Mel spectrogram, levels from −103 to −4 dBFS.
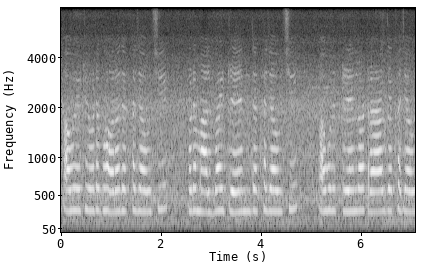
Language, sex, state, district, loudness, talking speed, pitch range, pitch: Odia, female, Odisha, Malkangiri, -15 LUFS, 125 wpm, 280-295 Hz, 285 Hz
